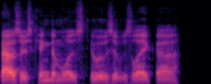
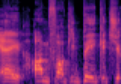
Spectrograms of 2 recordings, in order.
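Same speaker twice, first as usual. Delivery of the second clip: very gruff, rough cartoon voice, loud and high; 8 semitones higher, 5 dB louder than usual. Recalling a favorite bit where someone gave Pikachu a gruff voice: gruff Pikachu voice. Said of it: "he gave Pikachu like a very like gruff voice".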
